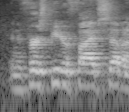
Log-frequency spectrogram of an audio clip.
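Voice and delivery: ordinary delivery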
